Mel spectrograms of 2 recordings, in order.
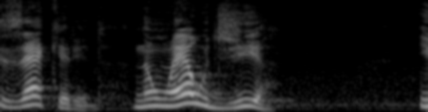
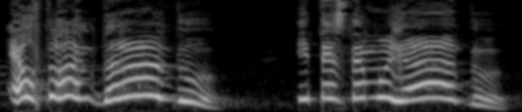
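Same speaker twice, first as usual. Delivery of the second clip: joyful healed man; 8 semitones higher, 6 dB louder, slower than usual. Acted. Healed man answers the priest.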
